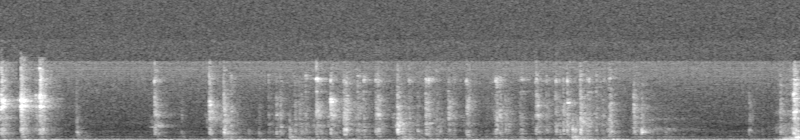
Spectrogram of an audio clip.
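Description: Faint computer keyboard typing: scattered, irregular key clicks over a low steady hum.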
